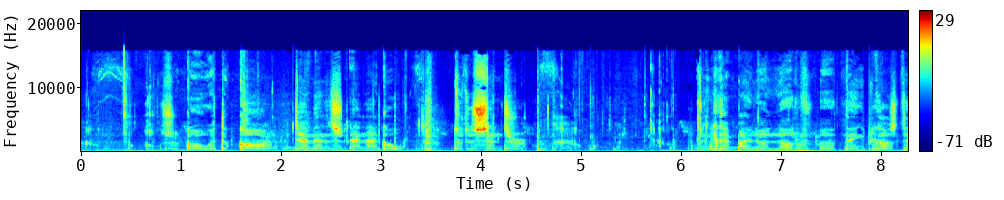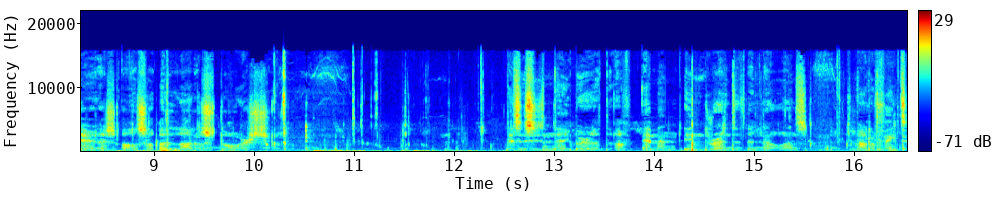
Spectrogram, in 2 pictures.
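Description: Close-miked bubblegum chewing: a dense run of wet mouth clicks and smacks, layered with soft whispering. One sharp, louder click about four seconds in.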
